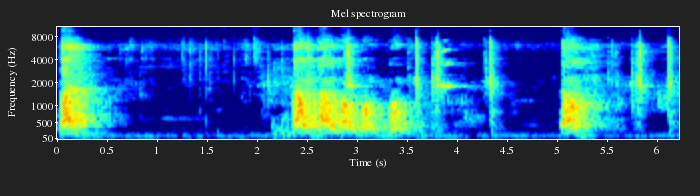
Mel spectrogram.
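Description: Dog barking: a sharp bark at the start, a longer run of barks about two seconds in, and another short bark about five seconds in.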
